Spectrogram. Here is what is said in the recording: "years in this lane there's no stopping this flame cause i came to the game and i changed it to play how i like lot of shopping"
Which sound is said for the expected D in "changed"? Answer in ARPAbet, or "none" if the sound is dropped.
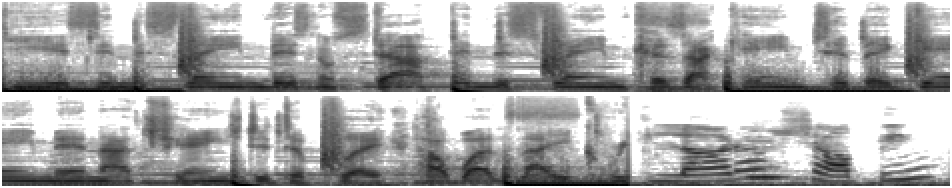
D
